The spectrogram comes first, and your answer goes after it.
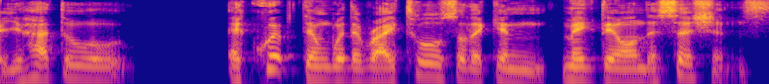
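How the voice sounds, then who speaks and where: The speaker talks at a very fast pace in a dry, close recording with no echo, very clean and with a silent background. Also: man. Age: 50s. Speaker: podcast host. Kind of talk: casual chat.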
